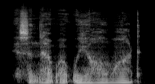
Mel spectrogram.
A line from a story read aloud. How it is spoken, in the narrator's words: The reporter, her eyes shimmering with admiration and introspection, whispered, almost to herself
